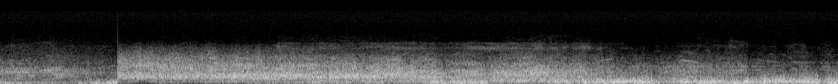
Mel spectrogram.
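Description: A formation of North American Harvard trainers flying overhead. From about a second in, their Pratt & Whitney Wasp radial engines and propellers make a loud, steady, rasping noise.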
